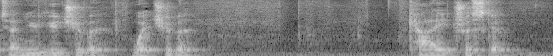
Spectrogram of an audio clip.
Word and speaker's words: Kai: a new YouTuber, WetTuber, Kai Triska. Pronounced spelled fuck's sake man, sorry. Pronounced Kai, like the blades, K-A-I, and Triska, which in phonetic alphabet is Tango, Romeo, India, Sierra, Kilo, Alpha.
